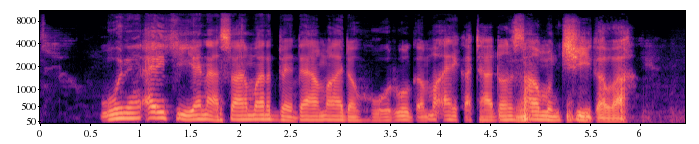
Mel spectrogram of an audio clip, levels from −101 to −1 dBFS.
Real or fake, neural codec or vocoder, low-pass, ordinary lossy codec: fake; codec, 16 kHz in and 24 kHz out, 1.1 kbps, FireRedTTS-2 codec; 9.9 kHz; none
